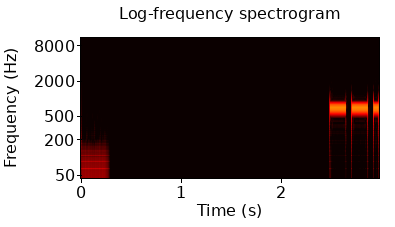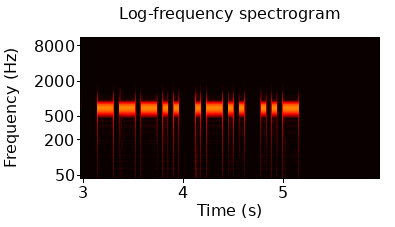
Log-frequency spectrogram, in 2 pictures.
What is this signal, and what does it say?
Morse code, heard as a keyed tone, about 22 wpm, 700 Hz. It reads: G8LU
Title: DXCC-100 Call Signs - 4 Characters - Repeated 2x - 22wpm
